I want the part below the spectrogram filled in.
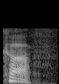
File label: "cuff", english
